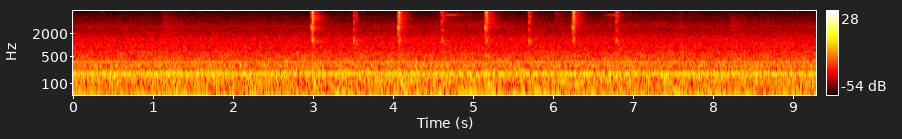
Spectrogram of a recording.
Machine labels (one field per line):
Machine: valve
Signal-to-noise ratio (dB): -6 dB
